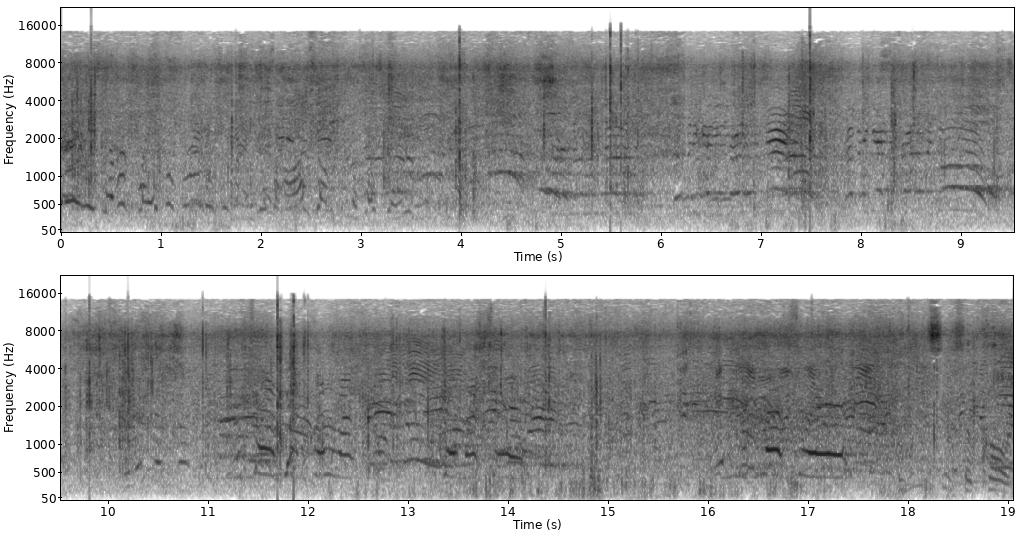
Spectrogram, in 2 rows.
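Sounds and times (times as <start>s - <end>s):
hockey sticks and puck clacking: 0.0s - 19.0s
people shouting: 0.0s - 19.0s
skates scraping ice: 0.0s - 19.0s.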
